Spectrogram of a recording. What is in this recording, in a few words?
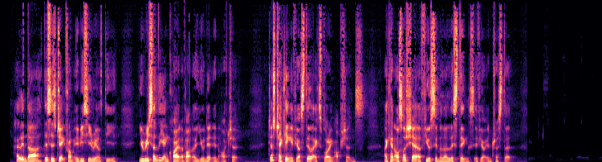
ai lead qualification call singapore; ai call agent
